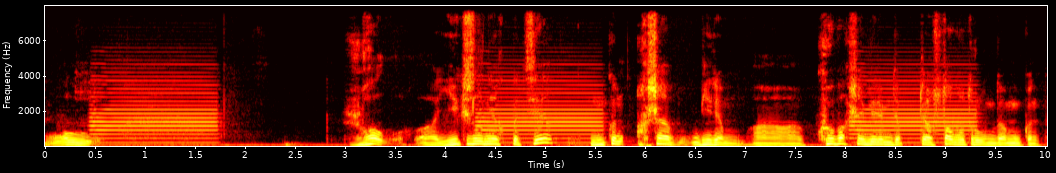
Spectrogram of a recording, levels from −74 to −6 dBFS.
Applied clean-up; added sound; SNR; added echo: none; Wind instrument, woodwind instrument; 8 dB; none.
